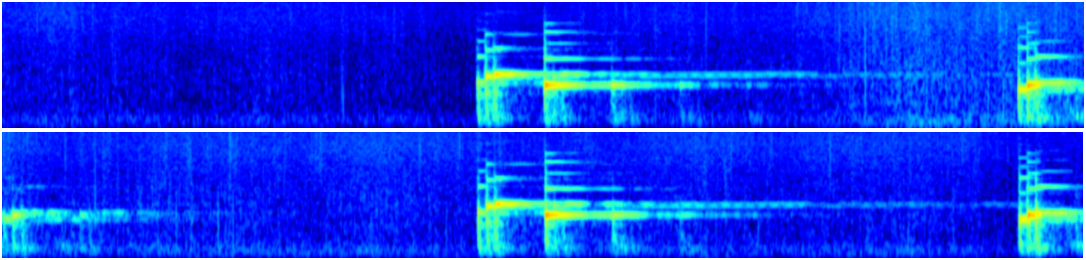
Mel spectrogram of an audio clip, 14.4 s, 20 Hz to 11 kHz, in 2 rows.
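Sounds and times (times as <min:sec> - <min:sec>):
dark piano melody loop in G minor: 0:03.2 - 0:08.5, 0:10.4 - 0:14.4.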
